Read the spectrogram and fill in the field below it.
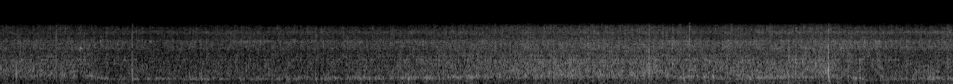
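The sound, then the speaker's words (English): Steady streams of water pour and splash into metal pails in a constant, hissing rush, with a faint sharp tick near the end and no voices. This is a Kelvin water drop experiment: the pails are connected to the opposite streams' inducer rings, which charge spontaneously with no external voltage, generating about 20 kilovolts. “Rather, the rings are connected to the pails of the opposite streams, which causes them to charge spontaneously.”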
